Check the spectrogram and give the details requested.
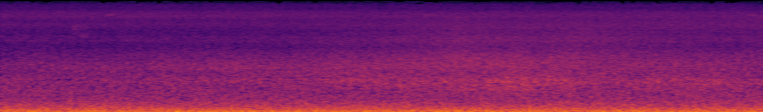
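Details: Loud, continuous low rumble of wind or passing traffic, with no animal voice.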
